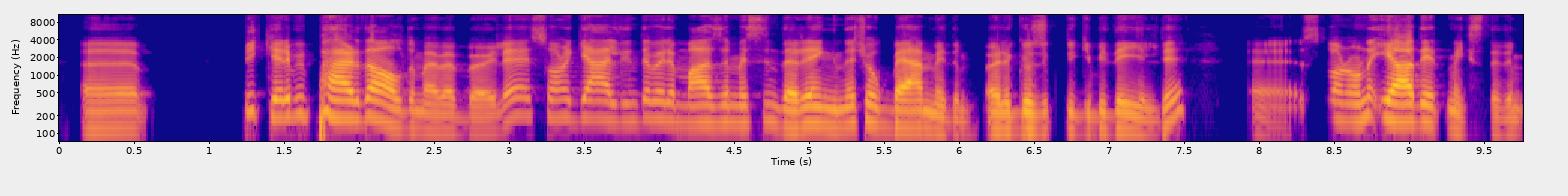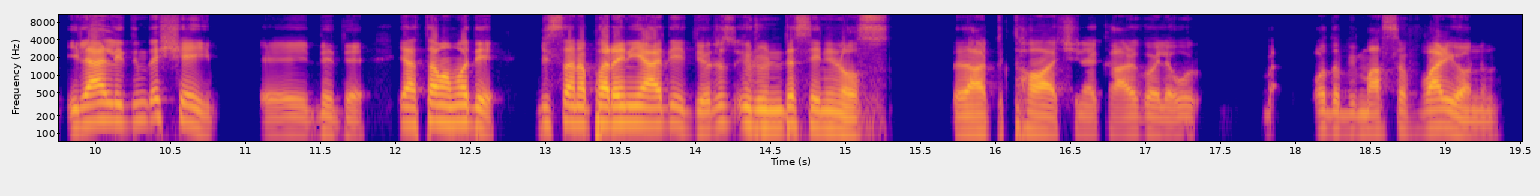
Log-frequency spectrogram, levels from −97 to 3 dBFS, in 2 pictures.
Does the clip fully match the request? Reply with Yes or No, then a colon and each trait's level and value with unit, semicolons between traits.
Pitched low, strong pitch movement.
Yes: low, 130 Hz; wide, 6.9 semitones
